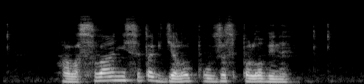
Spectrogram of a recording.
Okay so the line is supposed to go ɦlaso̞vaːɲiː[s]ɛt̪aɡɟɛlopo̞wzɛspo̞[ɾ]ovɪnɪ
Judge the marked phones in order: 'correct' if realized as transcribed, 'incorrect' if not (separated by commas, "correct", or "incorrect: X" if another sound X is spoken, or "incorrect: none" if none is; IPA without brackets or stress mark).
correct, incorrect: l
